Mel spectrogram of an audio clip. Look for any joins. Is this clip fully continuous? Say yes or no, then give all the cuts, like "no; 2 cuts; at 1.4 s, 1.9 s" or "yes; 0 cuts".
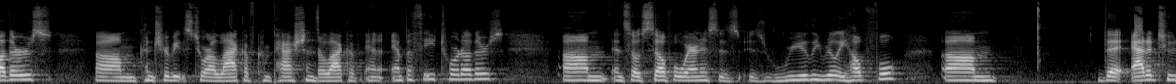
no; 2 cuts; at 3.2 s, 3.9 s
